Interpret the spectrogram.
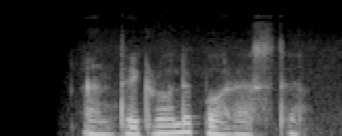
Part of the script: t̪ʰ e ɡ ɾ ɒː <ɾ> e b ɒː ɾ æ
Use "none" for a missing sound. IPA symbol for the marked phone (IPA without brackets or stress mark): l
